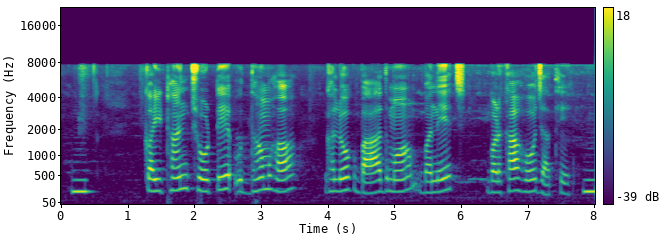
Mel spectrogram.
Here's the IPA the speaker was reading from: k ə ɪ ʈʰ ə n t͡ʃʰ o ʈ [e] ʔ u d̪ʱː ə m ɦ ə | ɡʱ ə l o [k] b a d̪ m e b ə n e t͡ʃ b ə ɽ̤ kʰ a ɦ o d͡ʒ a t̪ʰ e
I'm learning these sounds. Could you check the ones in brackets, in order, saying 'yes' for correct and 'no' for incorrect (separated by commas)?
yes, yes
